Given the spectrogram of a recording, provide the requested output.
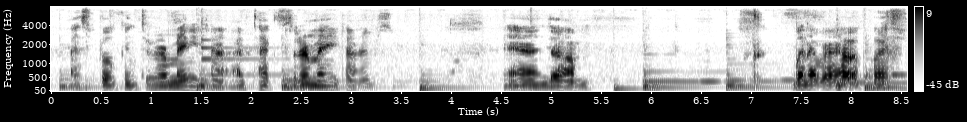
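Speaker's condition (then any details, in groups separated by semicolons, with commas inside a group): Cerebral palsy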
